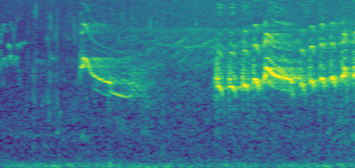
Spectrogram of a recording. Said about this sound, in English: And there's the whistling kite. It's come. Did you hear that?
